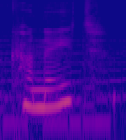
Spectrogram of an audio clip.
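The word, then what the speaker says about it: Khanate: very fun neighbor then the canate pronounced Kan and eight ah canate like the past tense of eat thank you for clarifying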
